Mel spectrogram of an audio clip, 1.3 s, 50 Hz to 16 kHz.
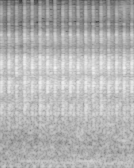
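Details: Yamaha NMAX 155 before bore kit replacement, started only after oil was poured into the spark plug hole: loud, clattery idle with a rapid rattling pulse and harsh metallic top-end noise from worn piston and bore.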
